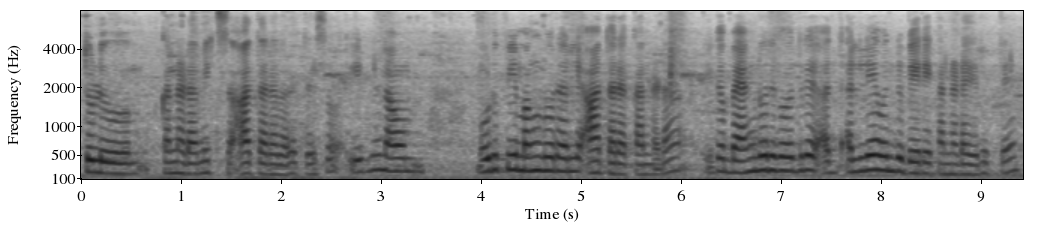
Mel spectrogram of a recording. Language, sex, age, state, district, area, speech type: Kannada, female, 30-45, Karnataka, Udupi, rural, spontaneous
